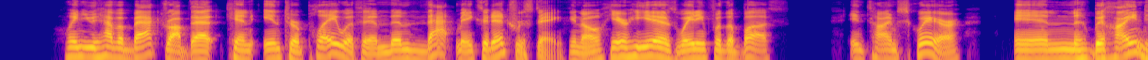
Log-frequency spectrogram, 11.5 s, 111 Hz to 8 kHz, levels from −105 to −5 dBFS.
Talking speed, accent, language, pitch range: 150 wpm, American, English, 90-120 Hz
